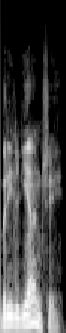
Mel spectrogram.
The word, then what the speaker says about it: brilhante: This occurs in Brazilian Portuguese whenever a word contains a DI, as in dia, or a TI, as in chia, which means ant. Palatalization also occurs in Brazilian Portuguese whenever a word contains a final unstressed DE, as in verdade, which means truth, or a final unstressed TE, as in brilhante, which means brilliant.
